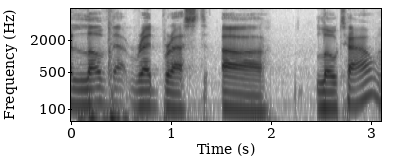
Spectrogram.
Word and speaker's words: Lustau: that red breast uh low tau is how you say it lustau lu style l-u-s-t-a-u it's like uh irish whiskey but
